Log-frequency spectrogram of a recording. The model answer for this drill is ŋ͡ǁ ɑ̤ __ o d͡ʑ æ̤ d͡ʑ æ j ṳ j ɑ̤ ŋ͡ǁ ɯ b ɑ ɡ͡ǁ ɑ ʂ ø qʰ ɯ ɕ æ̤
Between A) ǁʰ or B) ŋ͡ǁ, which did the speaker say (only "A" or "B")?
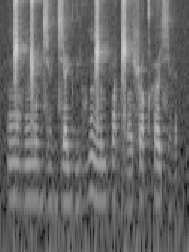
B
